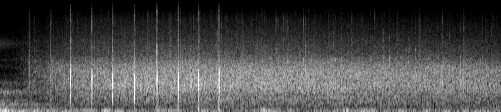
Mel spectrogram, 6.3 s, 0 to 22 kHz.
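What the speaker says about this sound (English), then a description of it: "Let's give them a round of applause." Audience applause at a 2016 Strongsville City Schools commencement, a steady wash of clapping from a large crowd with a few sharper, louder claps standing out near the start.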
